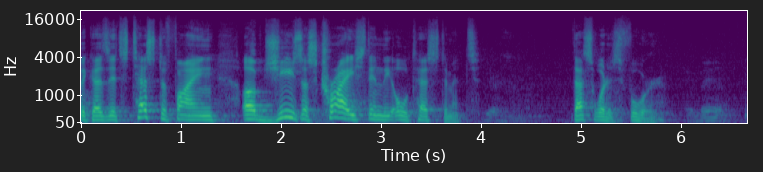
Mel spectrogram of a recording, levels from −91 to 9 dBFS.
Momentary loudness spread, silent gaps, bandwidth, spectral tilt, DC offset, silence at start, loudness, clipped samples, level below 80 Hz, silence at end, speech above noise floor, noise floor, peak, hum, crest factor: 14 LU; none; 17.5 kHz; -4.5 dB/octave; under 0.1%; 0 s; -29 LUFS; under 0.1%; -66 dBFS; 0.3 s; 38 dB; -68 dBFS; -8 dBFS; none; 22 dB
